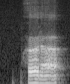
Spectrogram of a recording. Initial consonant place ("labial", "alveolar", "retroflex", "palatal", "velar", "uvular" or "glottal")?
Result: labial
